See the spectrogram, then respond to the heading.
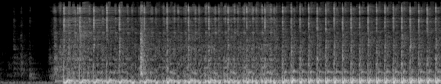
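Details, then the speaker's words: Honda Odyssey go-kart with replacement engine and new clutch setup, park brake set, first start: single cylinder catches after brief crank and settles into an even thump about four beats a second; normal idle. "I have the engine tacked back in place with the other clutch setup on so we'll start it up here and see if it wants to walk away at I idle got park brake set"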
